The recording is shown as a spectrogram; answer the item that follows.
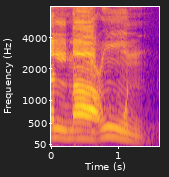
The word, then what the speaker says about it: الْمَاعُونَ: یہاں پر دونوں عین, یمنعون کی بھی اور ماعون, ان دونوں کو آپ انڈر لائن کر لیں کہ تلفظ میں آپ نے ان میں محنت کرنی ہے. وَيَمْنَعُونَ الْمَاعُونَ, اور عام ضرورت کی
